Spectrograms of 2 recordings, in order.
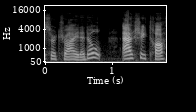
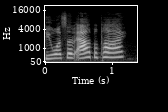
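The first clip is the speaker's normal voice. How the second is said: fake Southern belle accent, higher, louder; 7 semitones higher, 7 dB louder than usual. Asked to do the Texas accent, playing a Southern belle in a Southern belle accent. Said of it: "I'm a Southern Belle".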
